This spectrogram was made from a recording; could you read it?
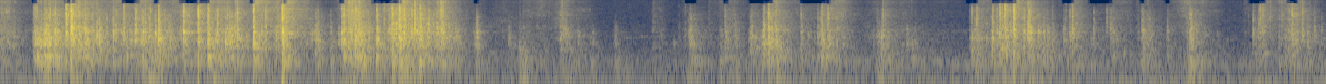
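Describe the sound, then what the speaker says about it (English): Paper bag being opened and folded over during math center prep, producing close crisp crinkling and rustling in bursts with short quiet gaps between. "I'll just pull the bag back out, and what I do is open the bag up, and then I kind of fold it over."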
